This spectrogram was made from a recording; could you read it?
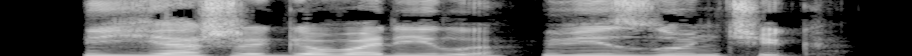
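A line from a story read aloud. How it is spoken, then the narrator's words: Joyful exclamation. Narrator (Russian): Радостно воскликнула Арчанка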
